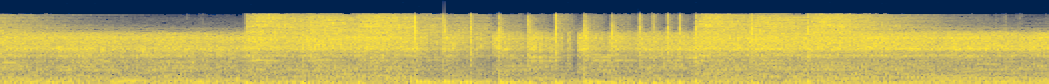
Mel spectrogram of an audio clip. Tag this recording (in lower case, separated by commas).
music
